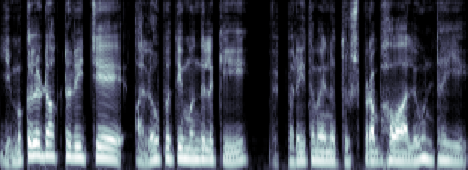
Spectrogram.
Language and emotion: Telugu, fearful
